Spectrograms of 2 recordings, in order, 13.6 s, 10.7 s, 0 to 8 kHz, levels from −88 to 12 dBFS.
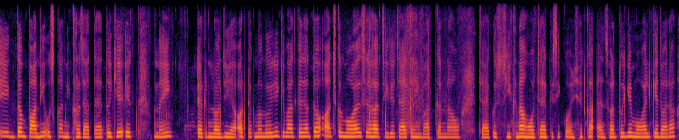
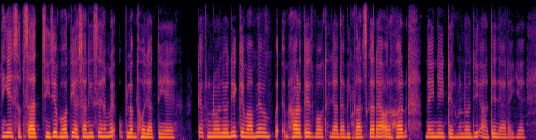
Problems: constant background noise, background conversations at intervals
